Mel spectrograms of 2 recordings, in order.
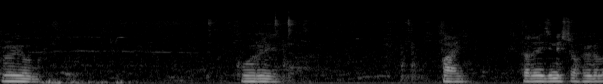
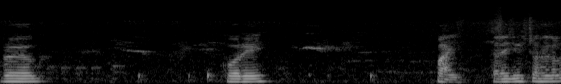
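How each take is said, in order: Both takes have the same delivery.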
